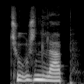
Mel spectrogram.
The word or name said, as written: tusindlap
